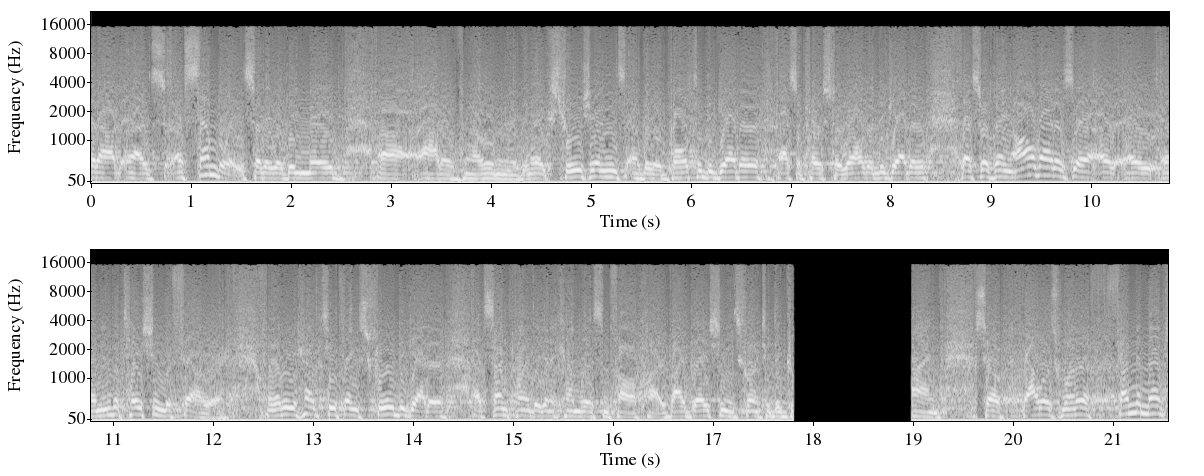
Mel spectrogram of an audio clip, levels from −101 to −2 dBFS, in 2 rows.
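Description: From start to finish the sound carries a grainy or buzzy distortion, and quiet passages fill with noise. A stuck bit is the likely cause, with one data bit fixed and offsetting about half the values.

At 17.80 s the audio cuts out and returns at 18.98 s. This is an audio dropout to silence, likely from lost input. About 1.19 s of sound is gone, with no room tone.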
